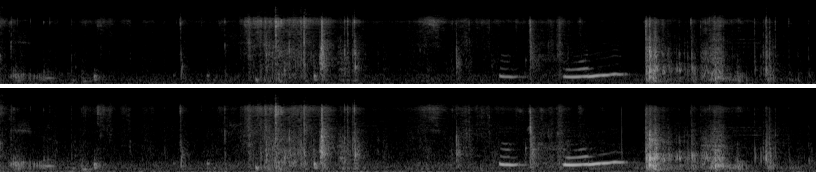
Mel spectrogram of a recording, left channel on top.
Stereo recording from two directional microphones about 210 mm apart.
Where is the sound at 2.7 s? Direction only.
30° left (ahead or behind).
